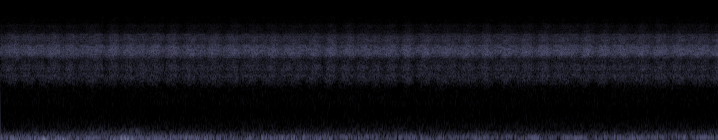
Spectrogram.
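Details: Cicadas singing in summer: a continuous, dense, high-pitched buzzing drone that holds steady throughout with no breaks, with a low rumble of background noise underneath.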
